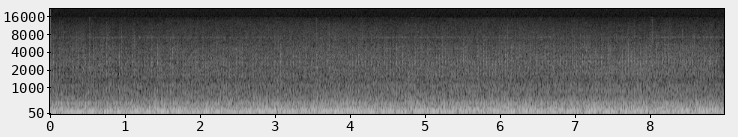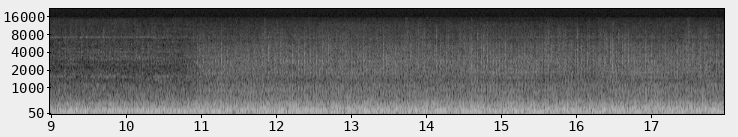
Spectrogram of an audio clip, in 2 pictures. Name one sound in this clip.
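A truck engine drones steadily with a low rumble.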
